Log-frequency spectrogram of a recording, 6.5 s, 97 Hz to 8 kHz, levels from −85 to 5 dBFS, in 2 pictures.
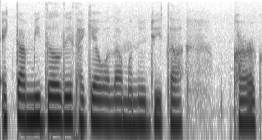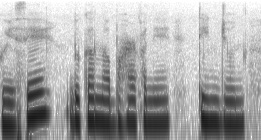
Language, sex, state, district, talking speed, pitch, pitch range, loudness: Nagamese, female, Nagaland, Kohima, 145 wpm, 170 Hz, 165-185 Hz, -15 LUFS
